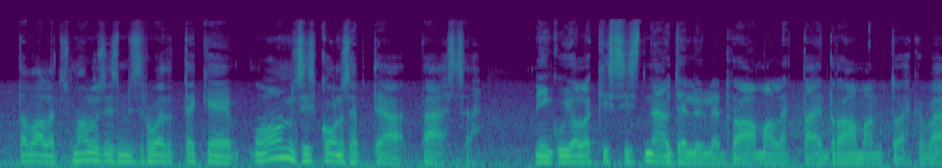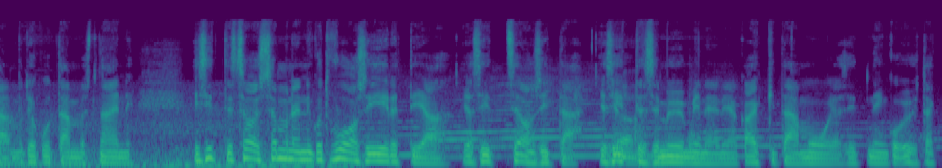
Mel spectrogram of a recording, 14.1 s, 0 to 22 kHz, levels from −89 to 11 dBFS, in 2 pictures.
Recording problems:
traffic noise; noticeable; throughout; 15 dB below the speech

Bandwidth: 14 kHz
